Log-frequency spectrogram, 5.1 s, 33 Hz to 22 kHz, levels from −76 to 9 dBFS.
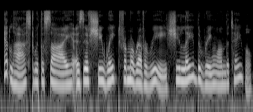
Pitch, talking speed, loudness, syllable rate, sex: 180 Hz, 225 wpm, -16 LUFS, 4.7 syllables/s, female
